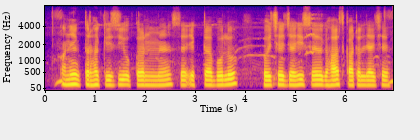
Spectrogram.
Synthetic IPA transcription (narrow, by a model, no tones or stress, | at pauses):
ənekt̪əɾəkɾisiupkəɾənmeseʔek̚ʈabolo | ɦojt͡ʃʰɛd͡ʒəɦiseɡʱaskaʈəld͡ʒajt͡ʃʰɛ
